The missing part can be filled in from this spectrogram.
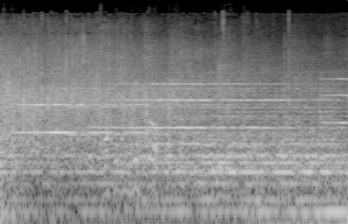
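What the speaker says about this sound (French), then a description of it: "Un petit peu d'applaudissements pour Ivani." Applause for a child at an evening results ceremony, steady clapping from a crowd mixed with a continuous musical backdrop and some voices.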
